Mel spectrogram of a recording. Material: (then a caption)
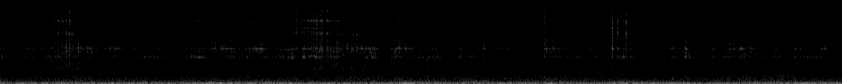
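Plastic. A fingernail runs across and plucks the teeth of a solid translucent plastic hair comb held up in one hand, in a scratching, strumming motion. Quiet, bright raspy strums and ticks come in scattered bursts over a steady low rumble.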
